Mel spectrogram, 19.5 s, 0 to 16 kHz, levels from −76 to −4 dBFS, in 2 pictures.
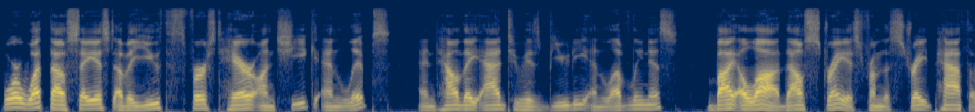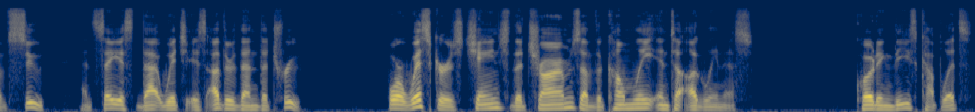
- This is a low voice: Yes, low, 115 Hz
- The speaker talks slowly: No, average, 170 wpm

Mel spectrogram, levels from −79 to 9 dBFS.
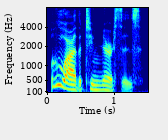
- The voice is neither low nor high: No, high, 210 Hz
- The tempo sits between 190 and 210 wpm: Yes, average, 200 wpm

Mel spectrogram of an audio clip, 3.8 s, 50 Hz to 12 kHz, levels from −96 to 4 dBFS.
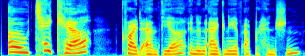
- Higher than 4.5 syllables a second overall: Yes, 5.1 syllables/s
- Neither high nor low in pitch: No, high, 225 Hz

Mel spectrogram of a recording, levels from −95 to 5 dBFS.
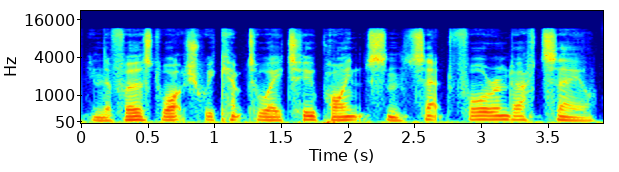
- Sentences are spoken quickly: Yes, fast, 230 wpm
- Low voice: Yes, low, 115 Hz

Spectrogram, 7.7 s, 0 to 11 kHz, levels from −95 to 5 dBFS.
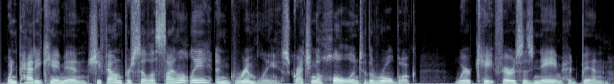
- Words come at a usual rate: Yes, average, 180 wpm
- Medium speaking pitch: Yes, medium, 175 Hz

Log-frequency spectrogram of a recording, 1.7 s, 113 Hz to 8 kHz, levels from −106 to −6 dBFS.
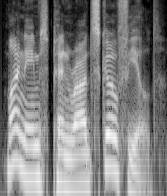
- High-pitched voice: No, medium, 155 Hz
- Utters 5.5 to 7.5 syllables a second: No, 4.5 syllables/s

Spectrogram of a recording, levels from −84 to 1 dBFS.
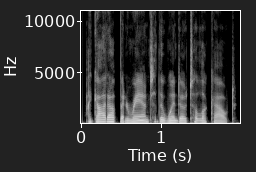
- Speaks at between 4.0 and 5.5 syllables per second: No, 6.4 syllables/s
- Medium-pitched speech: Yes, medium, 180 Hz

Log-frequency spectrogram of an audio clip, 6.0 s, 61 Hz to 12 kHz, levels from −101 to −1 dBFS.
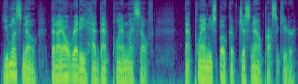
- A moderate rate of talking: Yes, average, 180 wpm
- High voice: No, very low, 85 Hz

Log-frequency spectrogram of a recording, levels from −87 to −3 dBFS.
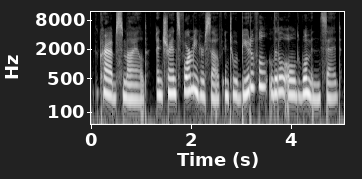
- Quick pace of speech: No, average, 155 wpm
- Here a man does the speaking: No, female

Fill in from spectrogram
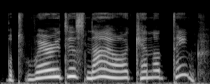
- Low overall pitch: No, very high, 315 Hz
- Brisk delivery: Yes, fast, 230 wpm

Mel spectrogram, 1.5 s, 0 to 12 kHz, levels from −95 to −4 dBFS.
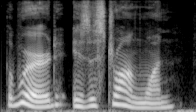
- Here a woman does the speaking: Yes, female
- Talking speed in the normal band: No, fast, 245 wpm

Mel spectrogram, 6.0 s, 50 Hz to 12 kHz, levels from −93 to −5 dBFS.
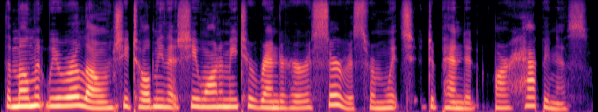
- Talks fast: Yes, fast, 220 wpm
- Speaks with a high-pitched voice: Yes, high, 210 Hz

